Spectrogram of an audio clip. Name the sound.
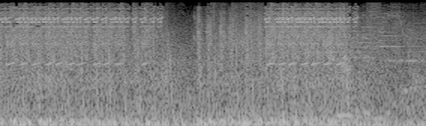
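gun firing in the video game Gundam Evolution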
